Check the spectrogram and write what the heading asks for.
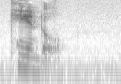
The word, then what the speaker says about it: candle: Now when I say dull, do you hear the E? No, remember the E is always silent in those final syllables, okay? So dull. Now I look at my first word. I've got an A in front of an N. The A has to be short, that's right. So candle.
